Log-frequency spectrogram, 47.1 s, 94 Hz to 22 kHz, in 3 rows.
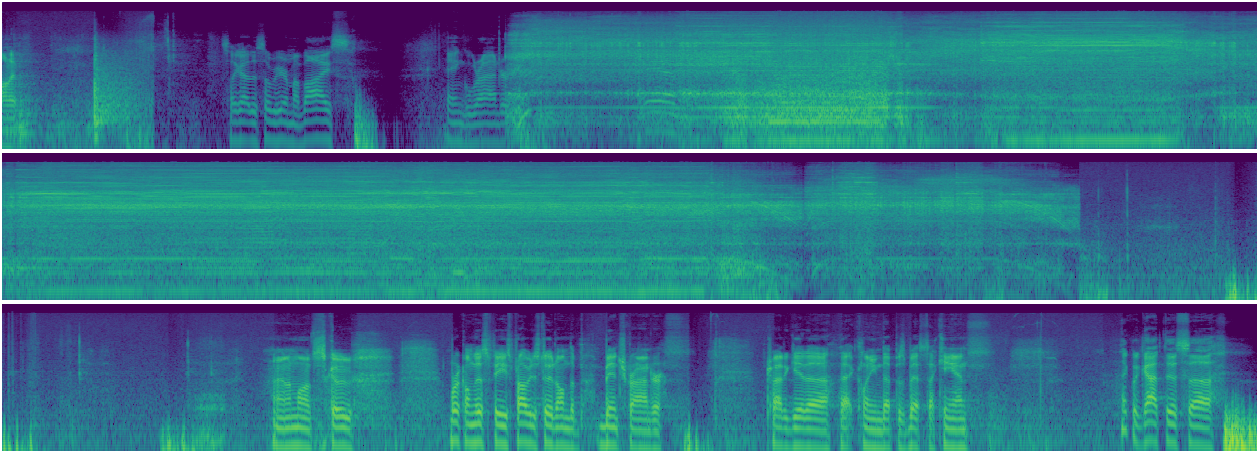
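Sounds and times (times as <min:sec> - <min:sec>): angle grinder grinding metal: 0:06.3 - 0:29.2.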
